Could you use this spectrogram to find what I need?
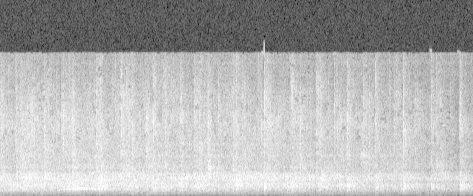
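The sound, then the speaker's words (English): A crowd applauds steadily, a dense wash of many hands clapping at an even, fairly loud level that holds for the whole stretch without any speech. “Can we give a round of applause for that?”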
